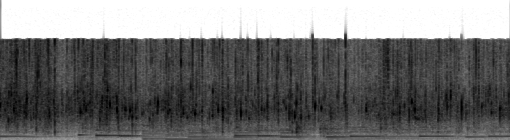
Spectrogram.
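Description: Whole boiled potatoes sizzling in hot oil in a kadai as they are stirred, a steady dense crackle. A background music melody plays over it.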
